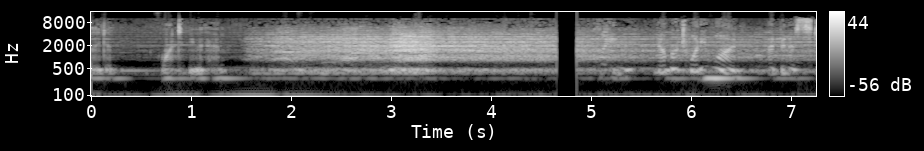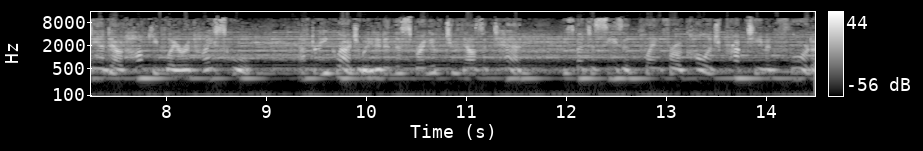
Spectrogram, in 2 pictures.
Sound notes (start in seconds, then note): 1.5 crowd cheering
